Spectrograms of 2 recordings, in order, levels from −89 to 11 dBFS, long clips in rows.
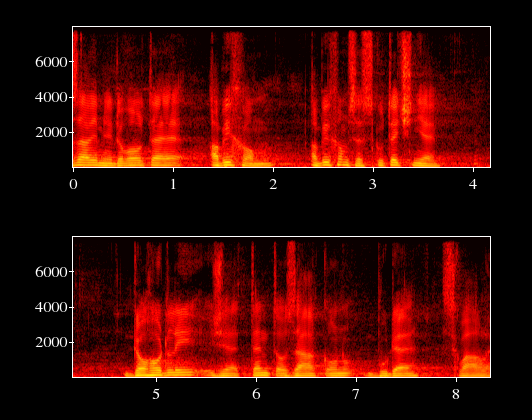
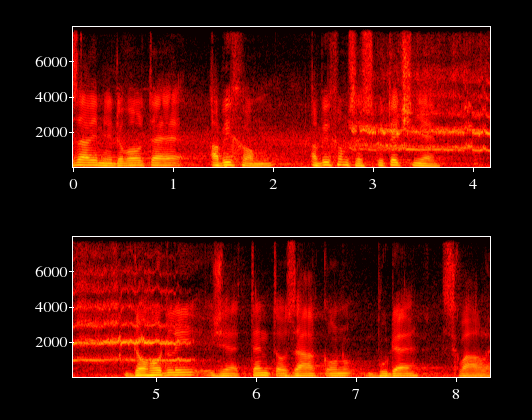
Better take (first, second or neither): first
